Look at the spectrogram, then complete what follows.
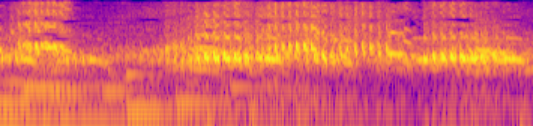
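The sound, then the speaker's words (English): A courting pair of sandhill cranes calls together in unison at sunrise on a southwestern marsh in late February, in loud, rolling, trumpeting bursts, their rattling voices overlapping continuously, with no talking. “In the rosy glow of a sunrise on a southwestern marsh, a pair of sandhill cranes calls in unison.”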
